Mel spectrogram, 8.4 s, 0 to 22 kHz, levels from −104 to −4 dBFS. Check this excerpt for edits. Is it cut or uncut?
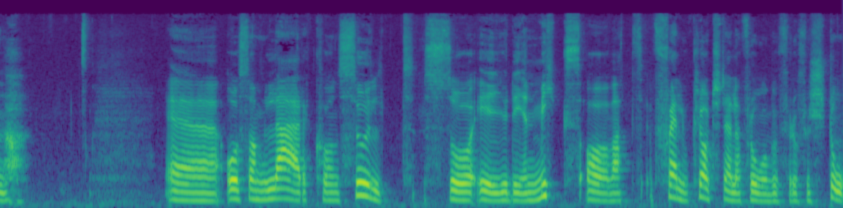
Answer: uncut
